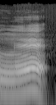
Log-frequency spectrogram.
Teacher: नाक से, नाक से बोलेगा, ये न और ग से मिलकर नहीं बना है, मैं उच्चारण के हिसाब से बोल रहा हूं।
